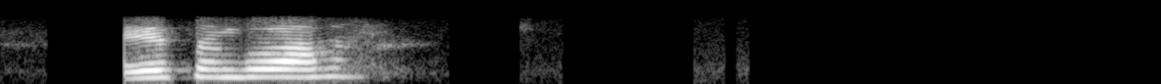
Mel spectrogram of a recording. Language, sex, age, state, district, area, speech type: Dogri, female, 18-30, Jammu and Kashmir, Samba, rural, conversation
